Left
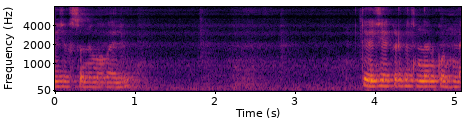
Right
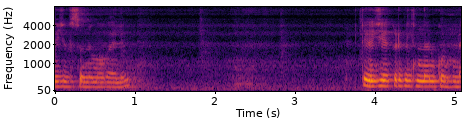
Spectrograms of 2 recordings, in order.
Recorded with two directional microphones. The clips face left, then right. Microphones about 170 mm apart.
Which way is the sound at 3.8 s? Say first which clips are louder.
Right 5 dB; 15° right (ahead or behind).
